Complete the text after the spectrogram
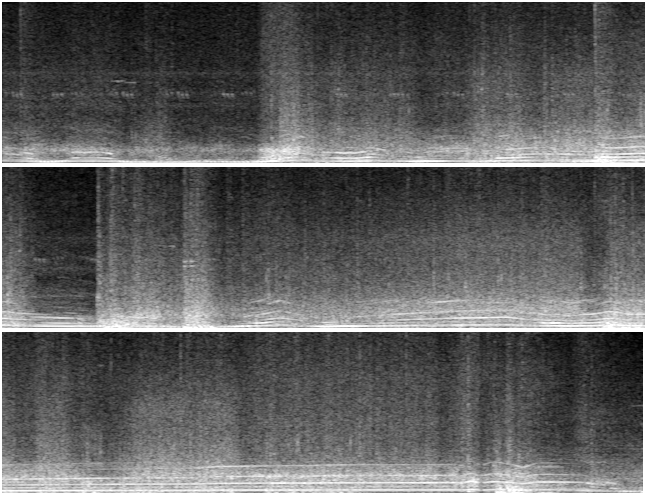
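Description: Tyres crunch and skid on dirt and grass.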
